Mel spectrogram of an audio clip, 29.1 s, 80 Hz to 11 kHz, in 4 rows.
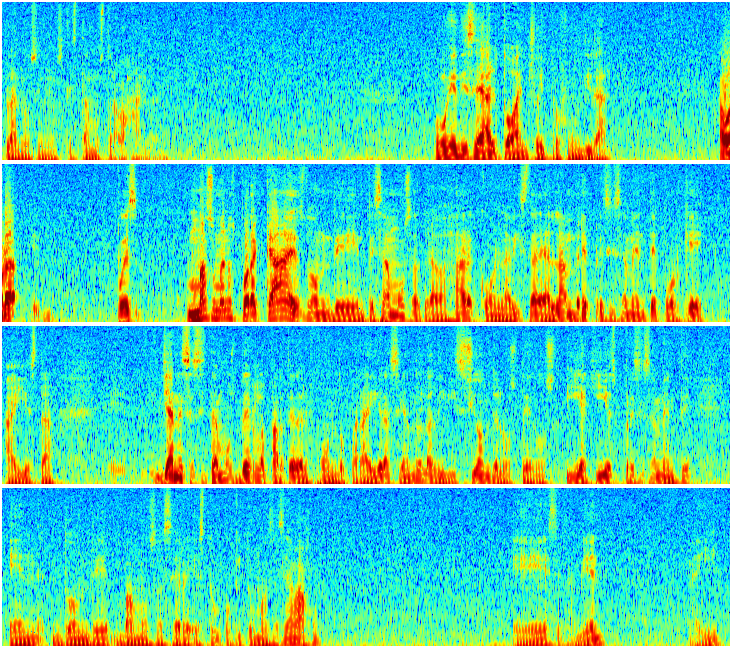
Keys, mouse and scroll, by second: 9.9 a, 13.5 z, 16.5-16.9 scroll up 2, 17.1-18.8 shift+middle drag, 20.3 a, 21.3 a, 21.8 b, 22.0 click, 23.1-24.7 drag, 24.7-26.3 middle drag, 24.9 a, 25.8 b, 26.3 click, 27.7 click.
